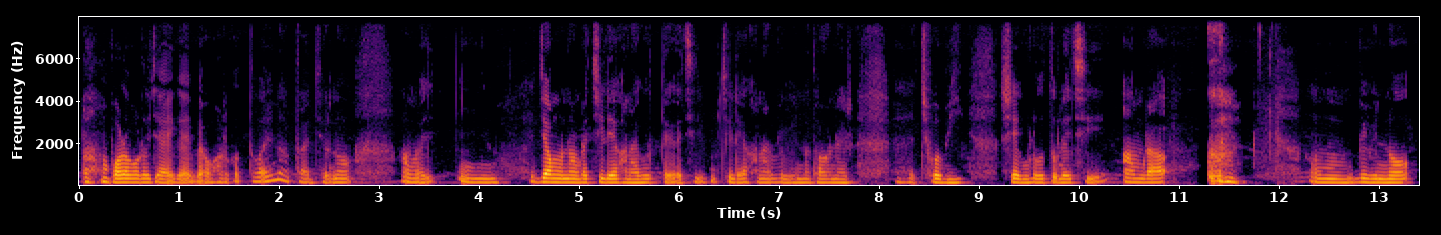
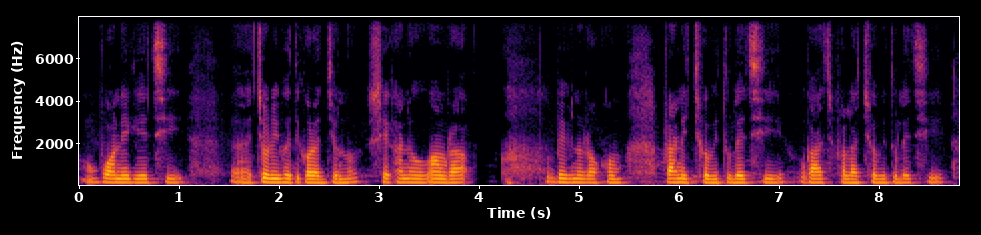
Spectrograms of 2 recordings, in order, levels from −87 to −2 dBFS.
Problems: none marked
